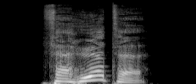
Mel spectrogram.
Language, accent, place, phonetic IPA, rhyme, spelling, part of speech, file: German, Germany, Berlin, [fɛɐ̯ˈhøːɐ̯tə], -øːɐ̯tə, verhörte, adjective / verb, De-verhörte.ogg
- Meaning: inflection of verhören: 1. first/third-person singular preterite 2. first/third-person singular subjunctive II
